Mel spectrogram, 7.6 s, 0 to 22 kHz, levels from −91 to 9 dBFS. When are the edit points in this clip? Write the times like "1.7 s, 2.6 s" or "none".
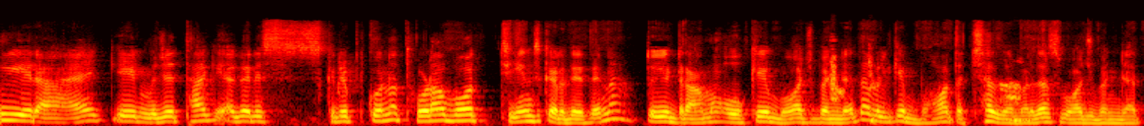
none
